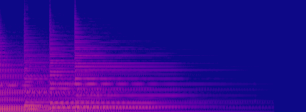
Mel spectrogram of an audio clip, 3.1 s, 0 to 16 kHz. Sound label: Bb-Major 7th Suspended 4th Sharp 5th, Bass Standard, chord; arpeggiated; JGuitar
